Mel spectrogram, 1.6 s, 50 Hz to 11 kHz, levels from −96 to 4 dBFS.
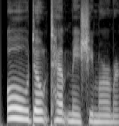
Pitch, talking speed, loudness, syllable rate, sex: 200 Hz, 225 wpm, -16 LUFS, 5.5 syllables/s, female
